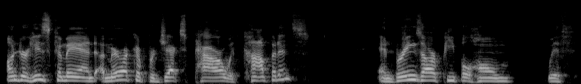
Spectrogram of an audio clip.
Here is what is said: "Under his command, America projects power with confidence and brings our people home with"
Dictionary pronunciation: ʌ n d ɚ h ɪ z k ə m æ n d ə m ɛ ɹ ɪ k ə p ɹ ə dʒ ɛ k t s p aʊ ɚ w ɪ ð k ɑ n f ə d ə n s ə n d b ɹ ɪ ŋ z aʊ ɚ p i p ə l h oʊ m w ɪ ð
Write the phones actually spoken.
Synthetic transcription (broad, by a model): ʌ n d ɚ ɪ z k ə m æ n d ə m ɛ ɹ ɪ k ə p ɹ ə dʒ ɛ k t s p aʊ ɚ w ɪ ð k ɑ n f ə d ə n s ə n b ɹ ɪ ŋ z aʊ ɚ p i p l h oʊ m w ɪ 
